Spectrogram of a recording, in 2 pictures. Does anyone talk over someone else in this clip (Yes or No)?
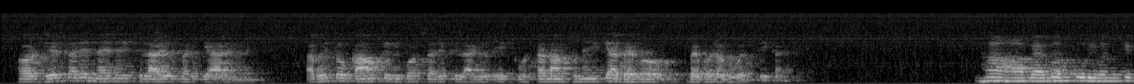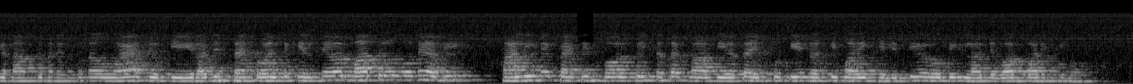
No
